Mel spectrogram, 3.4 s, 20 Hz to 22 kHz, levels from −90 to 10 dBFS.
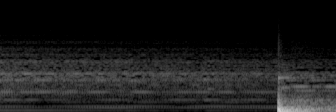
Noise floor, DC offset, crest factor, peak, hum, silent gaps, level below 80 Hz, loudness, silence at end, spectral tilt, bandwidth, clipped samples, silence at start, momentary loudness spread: -58 dBFS; under 0.1%; 22 dB; -6 dBFS; none; none; -32 dBFS; -24 LUFS; 0 s; -11 dB/octave; 3.8 kHz; under 0.1%; 2.75 s; 28 LU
